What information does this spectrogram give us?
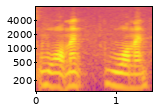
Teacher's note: mun doesn't really have a tone. It's what they call the fifth tone, I guess you could call it, and it's just kind of a staccato.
